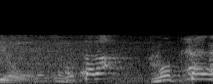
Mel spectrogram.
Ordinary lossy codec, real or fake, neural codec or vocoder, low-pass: AAC, 16 kbps; real; none; 7.2 kHz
